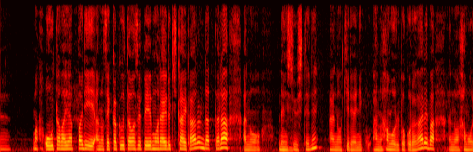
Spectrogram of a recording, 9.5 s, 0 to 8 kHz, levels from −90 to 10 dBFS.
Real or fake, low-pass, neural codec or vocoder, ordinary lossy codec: fake; none; codec, 16 kHz, 8 kbps, FreqCodec, larger model; none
